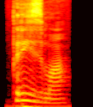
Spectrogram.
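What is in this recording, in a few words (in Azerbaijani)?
"prizma", Azerbaijani; Orfoqrafiya Lüğəti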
